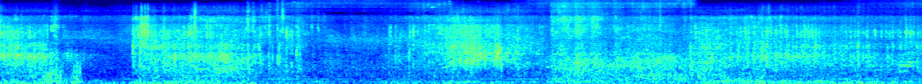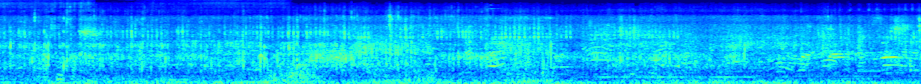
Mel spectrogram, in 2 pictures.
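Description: Bike tyres crunch and rattle over gravel and dirt.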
